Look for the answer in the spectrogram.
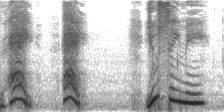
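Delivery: acted, very high, very slow, drawn-out scream. Retelling a coworker confronting a man in a break room: imitating someone screaming. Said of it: "she screams".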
